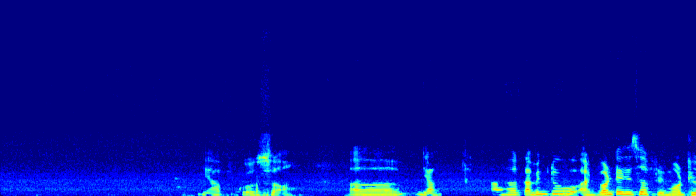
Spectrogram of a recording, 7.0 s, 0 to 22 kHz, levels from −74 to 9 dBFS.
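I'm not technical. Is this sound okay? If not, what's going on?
No, not quite. There's the other side's voice leaking through: a very faint second voice under the speaker from 0 to 2.37 s, 2.99 to 3.47 s, 4.0 to 4.88 s and 5.48 to 5.67 s, likely loudspeaker echo that the call's echo removal didn't fully clean out.

Around 4.28 to 5.11 s you'll also hear speech suppressed in double talk. Both sides were talking at once, and the speaker's voice dips noticeably in bits, adding up to under half a second, likely because the echo removal turned everything down to fight that echo.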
